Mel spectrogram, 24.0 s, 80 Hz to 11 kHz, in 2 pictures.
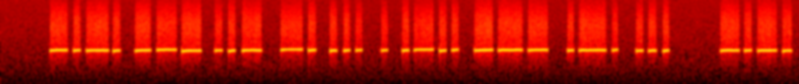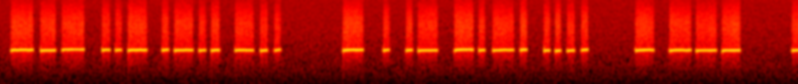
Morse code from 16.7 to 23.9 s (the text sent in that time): TEACH TO …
